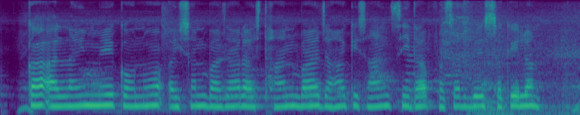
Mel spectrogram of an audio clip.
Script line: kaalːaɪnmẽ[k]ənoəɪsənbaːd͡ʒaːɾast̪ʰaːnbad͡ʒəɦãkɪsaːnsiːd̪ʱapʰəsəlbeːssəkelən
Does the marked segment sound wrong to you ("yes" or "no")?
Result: no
